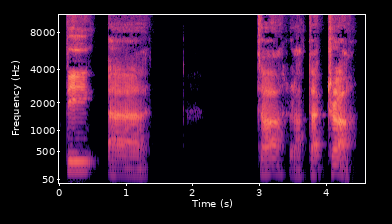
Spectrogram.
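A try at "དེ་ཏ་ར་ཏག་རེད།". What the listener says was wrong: Payako.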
